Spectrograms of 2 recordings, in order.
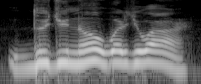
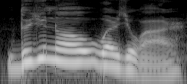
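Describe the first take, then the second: First: Very slow menacing stranger; voice from beyond the grave. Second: Slow, eerie voice from the grave; voice from beyond the grave. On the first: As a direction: drag it out, menacing. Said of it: "El viejo repitió". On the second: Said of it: "les preguntó con voz de ultratumba". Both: A narrator's reading.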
